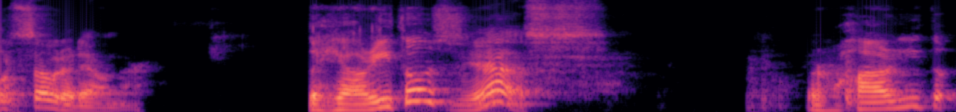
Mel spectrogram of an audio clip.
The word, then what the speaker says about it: Jarritos: The Jarritos? Yes. Or Jarrito? How do you say that? Jarritos, I think.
